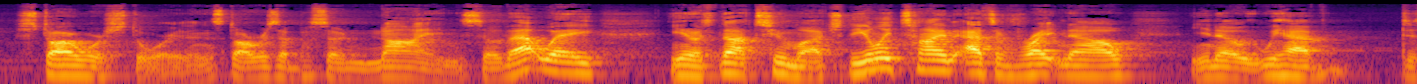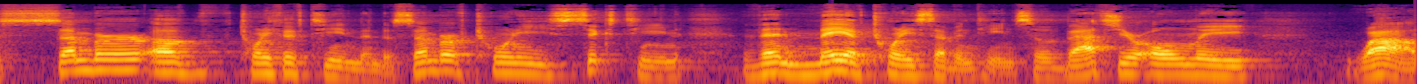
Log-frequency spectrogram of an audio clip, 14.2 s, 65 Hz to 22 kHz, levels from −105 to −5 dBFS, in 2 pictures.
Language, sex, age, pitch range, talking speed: English, male, 20-39, 115-140 Hz, 185 wpm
